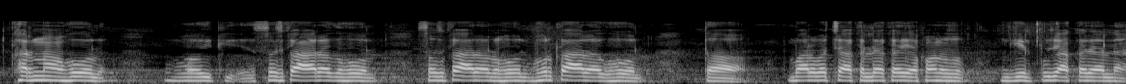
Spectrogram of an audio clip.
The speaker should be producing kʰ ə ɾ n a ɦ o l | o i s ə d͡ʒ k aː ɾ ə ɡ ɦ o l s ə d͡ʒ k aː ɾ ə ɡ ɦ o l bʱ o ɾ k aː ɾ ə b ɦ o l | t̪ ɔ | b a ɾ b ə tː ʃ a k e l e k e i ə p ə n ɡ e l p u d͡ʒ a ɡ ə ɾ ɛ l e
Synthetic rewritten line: kʰ ə ɾ n a ɦ o l | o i s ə d͡ʒ k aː ɾ ə ɡ ɦ o l s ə d͡ʒ k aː ɾ ə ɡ ɦ o l bʱ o ɾ k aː ɾ ə ɡ ɦ o l | t̪ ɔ | b a l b ə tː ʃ a k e l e k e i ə p ə n ɡ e l p u d͡ʒ a k ə ɾ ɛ l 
